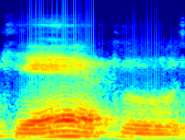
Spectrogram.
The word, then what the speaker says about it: quiet: quiet, ó, o som, ele se escreve Q-U-I-E-T, como se fosse quiet, mas se pronuncia o Q, o consonantal, A e curto, quiet, quiet, e curto de novo T, quiet, quiet, tá?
